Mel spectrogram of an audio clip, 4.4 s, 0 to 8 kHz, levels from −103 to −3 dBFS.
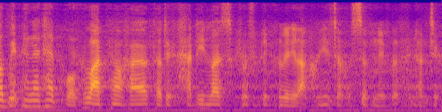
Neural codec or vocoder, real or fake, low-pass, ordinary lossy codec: codec, 16 kHz, 0.5 kbps, FunCodec, trained on LibriTTS, 25 frames a second; fake; 7.2 kHz; MP3, 64 kbps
